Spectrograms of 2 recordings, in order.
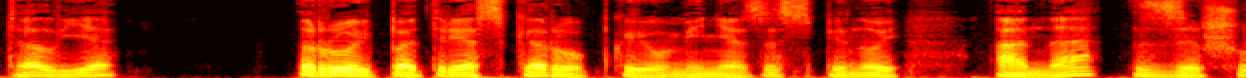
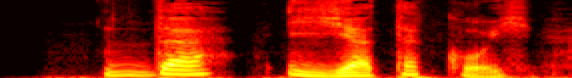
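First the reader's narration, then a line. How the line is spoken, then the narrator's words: Joyful reply. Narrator (Russian): радостно ответил он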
